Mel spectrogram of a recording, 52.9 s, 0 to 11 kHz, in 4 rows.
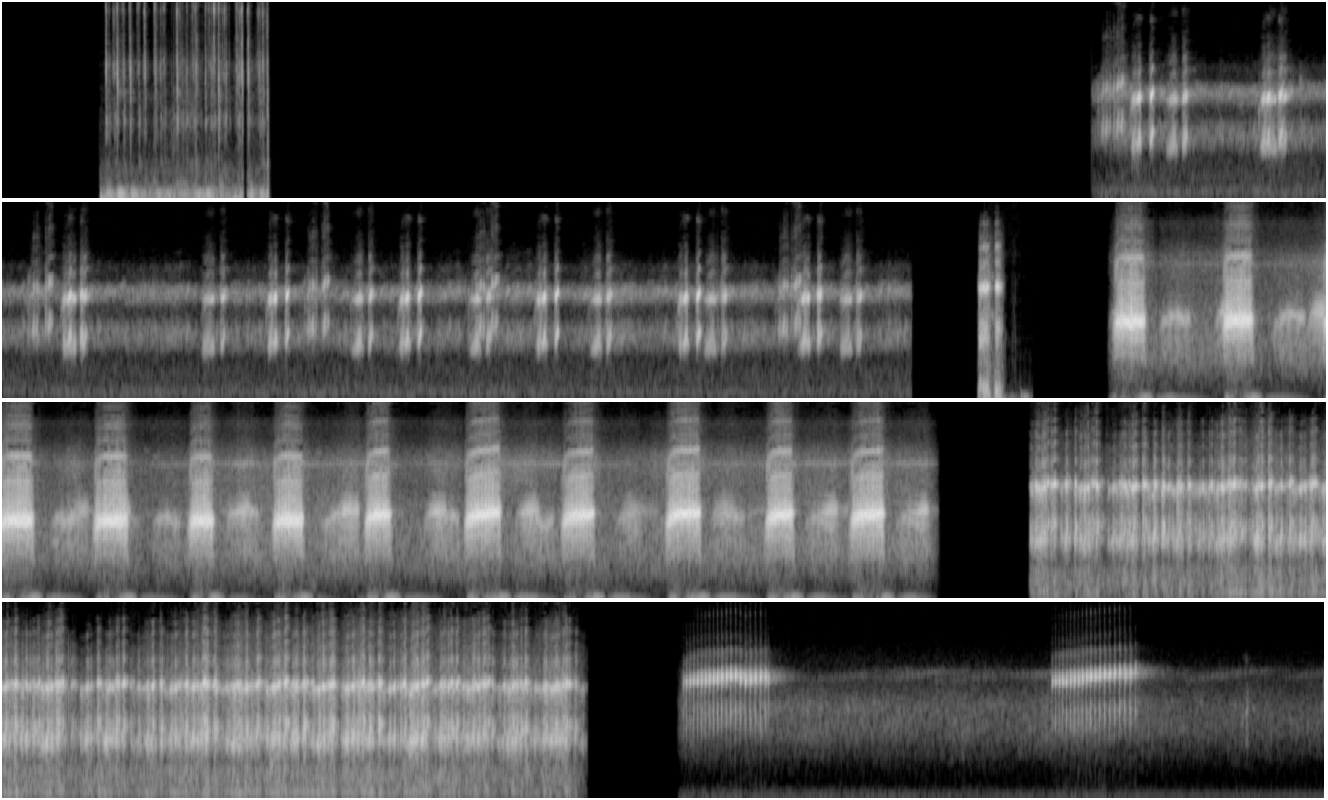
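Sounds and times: dense frog chorus: 10.9 - 22.4, 24.4 - 35.8, 36.8 - 45.6, 46.5 - 52.9
frogs croaking: 10.9 - 22.4, 23.0 - 23.4, 24.3 - 35.8, 36.8 - 45.6, 46.5 - 52.9.

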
